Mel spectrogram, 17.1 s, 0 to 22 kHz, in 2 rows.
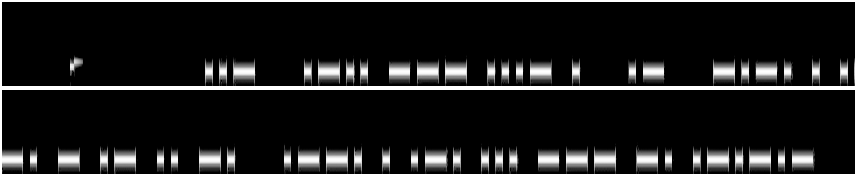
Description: Morse code, heard as a keyed tone, about 17 wpm, 700 Hz. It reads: U LOVE A CERTAIN PERSON.
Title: Sentences from Top 500 Words and Abbreviations 17wpm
